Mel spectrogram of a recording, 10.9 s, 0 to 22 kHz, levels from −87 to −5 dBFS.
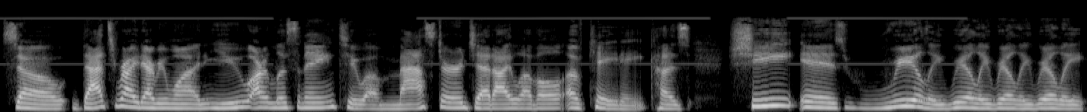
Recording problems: high-pitched whine; faint; until 2.5 s, from 4 to 7 s and from 8 to 9.5 s; 11 kHz, 25 dB below the speech

